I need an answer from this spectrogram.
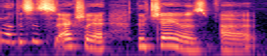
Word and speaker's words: Luceo: on the scottish motto lucio uh lucio excuse me let me let me go ahead and pronounce this latin better lucio which is i shine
